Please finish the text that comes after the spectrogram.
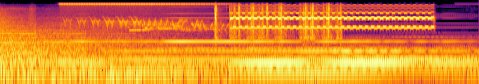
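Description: A telephone rings in a TV crime drama, with a bright electronic ringtone of repeated short pulses over a room hum and background music, loud and close.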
